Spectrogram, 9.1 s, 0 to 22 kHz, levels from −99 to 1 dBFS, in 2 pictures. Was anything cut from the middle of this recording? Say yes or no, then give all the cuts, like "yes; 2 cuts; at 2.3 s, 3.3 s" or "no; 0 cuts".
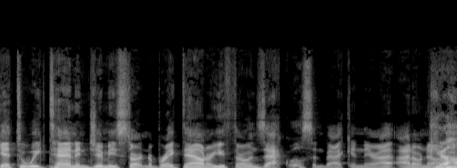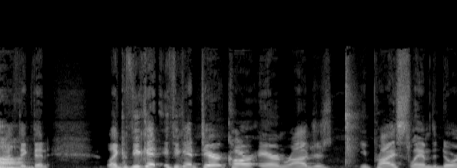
no; 0 cuts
